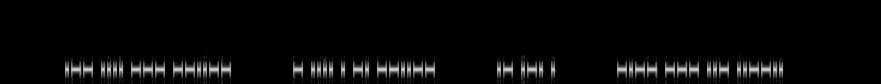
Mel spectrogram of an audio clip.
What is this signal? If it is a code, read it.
Morse code, heard as a keyed tone, about 40 wpm, 700 Hz. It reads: WHO, THEN, ARE YOU?
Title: 3x Word-Spacing - Sentences from Top 100 Words - 40wpm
